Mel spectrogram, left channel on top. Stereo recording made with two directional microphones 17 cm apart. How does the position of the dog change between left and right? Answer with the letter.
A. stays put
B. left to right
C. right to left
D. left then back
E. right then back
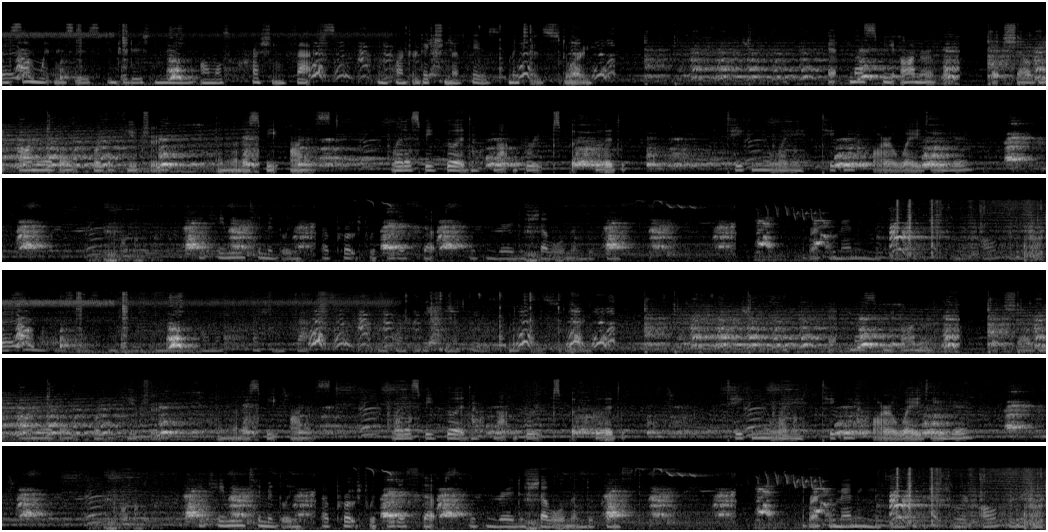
D.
